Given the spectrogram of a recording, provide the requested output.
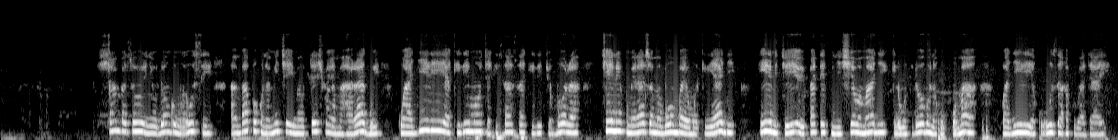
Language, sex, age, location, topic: Swahili, female, 36-49, Dar es Salaam, agriculture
